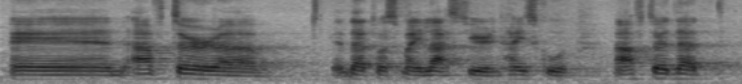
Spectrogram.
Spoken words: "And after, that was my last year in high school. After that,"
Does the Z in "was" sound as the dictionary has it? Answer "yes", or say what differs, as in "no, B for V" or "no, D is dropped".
no, S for Z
